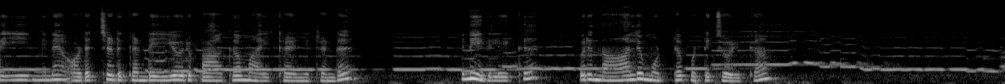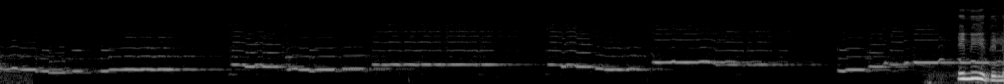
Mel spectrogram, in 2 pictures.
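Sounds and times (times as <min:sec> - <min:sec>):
wind instrument melody: 0:00.0 - 0:20.0.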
